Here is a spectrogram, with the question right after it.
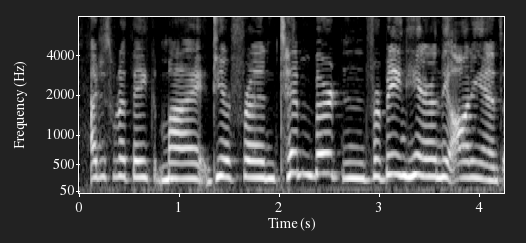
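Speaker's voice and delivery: high, bright put-on Gaga voice, a bit fast; [name] voice. Wife mimicking [name] addressing the concert crowd, high put-on voice. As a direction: mimic a pop star greeting her crowd. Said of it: "giving her that voice".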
